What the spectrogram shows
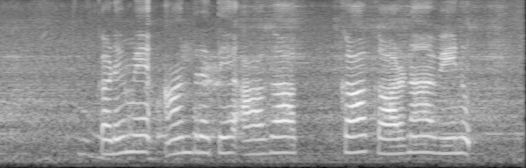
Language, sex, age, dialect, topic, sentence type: Kannada, female, 25-30, Central, agriculture, question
